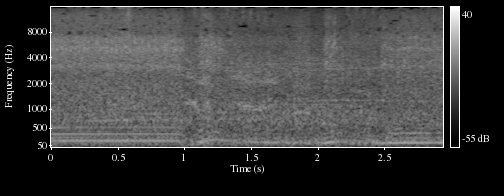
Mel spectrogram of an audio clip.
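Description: A car engine drops in pitch as the car slows down.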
